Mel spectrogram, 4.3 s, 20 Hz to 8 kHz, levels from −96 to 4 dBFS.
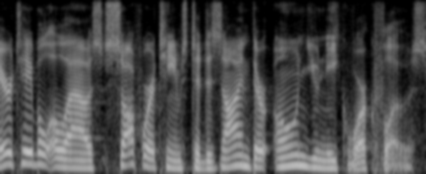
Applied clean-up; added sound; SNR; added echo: none; none; none; none.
